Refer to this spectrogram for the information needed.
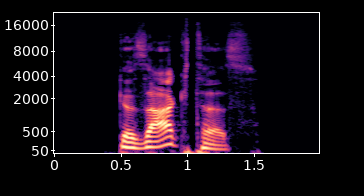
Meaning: strong/mixed nominative/accusative neuter singular of gesagt
- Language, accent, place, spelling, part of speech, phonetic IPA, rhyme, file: German, Germany, Berlin, gesagtes, adjective, [ɡəˈzaːktəs], -aːktəs, De-gesagtes.ogg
